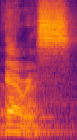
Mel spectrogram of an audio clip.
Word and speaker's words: heir: তো এয়ার অথবা এয়ারেস, তো এয়ার এখানে কিন্তু হেয়ার হয় নাই, উচ্চারণ কিন্তু হেয়ার না, উচ্চারণ হচ্ছে এয়ার। তো এখানেও এই এইচটা হচ্ছে সাইলেন্ট, ই থেকে উচ্চারণ শুরু হয়েছে, এখানে ই থেকে উচ্চারণ শুরু হয়েছে।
